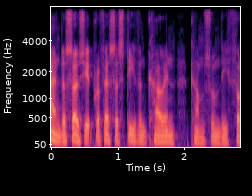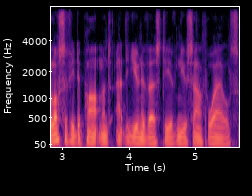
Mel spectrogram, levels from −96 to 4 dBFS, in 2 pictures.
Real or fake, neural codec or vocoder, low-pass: real; none; 7.2 kHz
